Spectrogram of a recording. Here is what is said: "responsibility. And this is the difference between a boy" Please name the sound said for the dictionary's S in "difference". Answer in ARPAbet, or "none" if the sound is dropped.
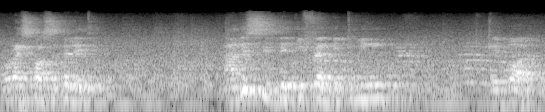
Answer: none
